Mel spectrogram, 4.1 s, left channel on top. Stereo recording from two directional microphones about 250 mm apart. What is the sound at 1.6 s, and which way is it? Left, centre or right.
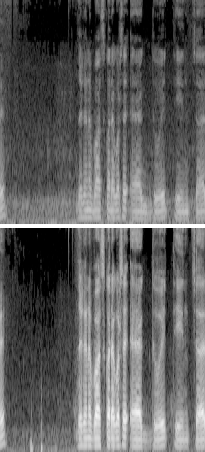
Speech, right.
